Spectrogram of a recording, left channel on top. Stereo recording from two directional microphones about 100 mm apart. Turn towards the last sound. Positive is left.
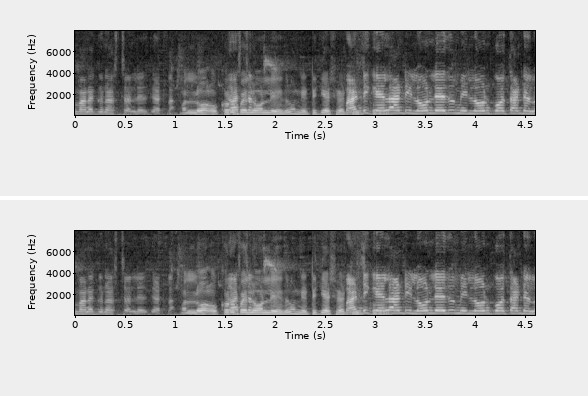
turn(degrees=-10)  # may be behind; listen again after turning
